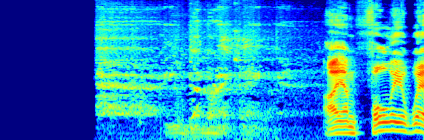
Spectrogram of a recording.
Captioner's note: sigh* "You've done the right thing."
